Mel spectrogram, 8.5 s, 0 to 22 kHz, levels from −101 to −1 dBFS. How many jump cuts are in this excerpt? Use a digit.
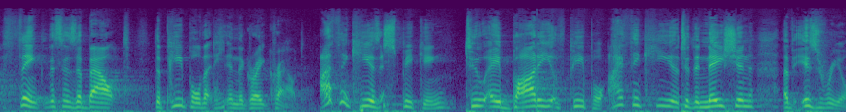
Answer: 5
